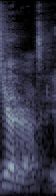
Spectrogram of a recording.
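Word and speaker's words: Jodorowsky: I don't actually know how to say the guy's name. I've been saying it's Yodorovsky. – It's Yodorovsky. Okay.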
